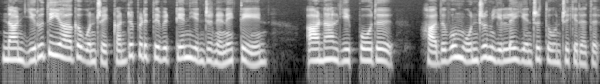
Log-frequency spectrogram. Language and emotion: Tamil, sad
